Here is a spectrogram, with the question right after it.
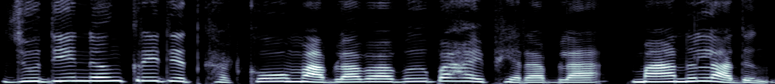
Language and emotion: Bodo, disgusted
